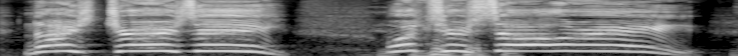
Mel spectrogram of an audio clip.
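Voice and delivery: play-acted very high, drawn-out, jeering taunting yell. Recalling screaming across the way when things went right; retelling a taunting shout. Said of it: "I'm screaming across the way like".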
